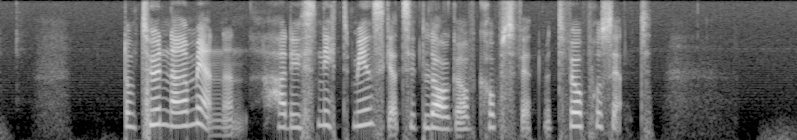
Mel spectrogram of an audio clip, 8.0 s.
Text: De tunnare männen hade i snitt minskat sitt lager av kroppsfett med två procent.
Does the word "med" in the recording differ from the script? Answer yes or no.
no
